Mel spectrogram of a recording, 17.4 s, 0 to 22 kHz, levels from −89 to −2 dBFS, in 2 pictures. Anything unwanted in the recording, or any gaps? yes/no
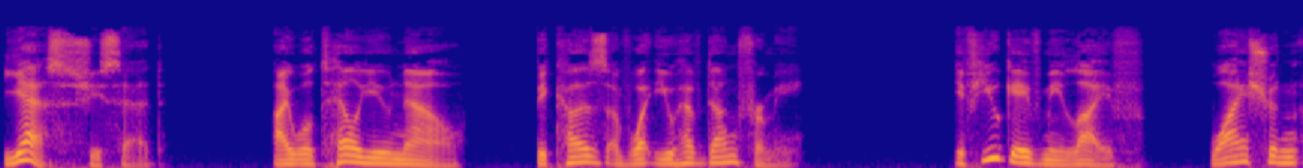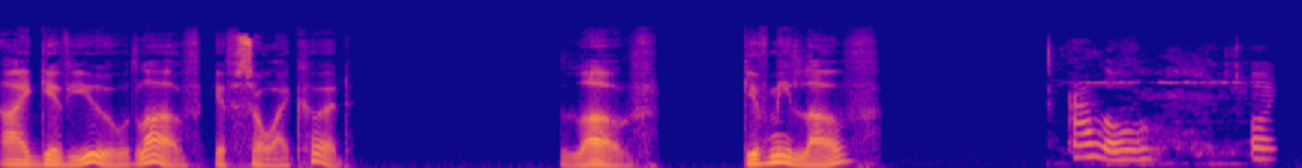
yes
